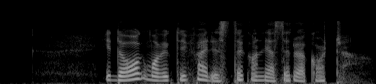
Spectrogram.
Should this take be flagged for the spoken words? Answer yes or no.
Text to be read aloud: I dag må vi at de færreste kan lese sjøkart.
no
